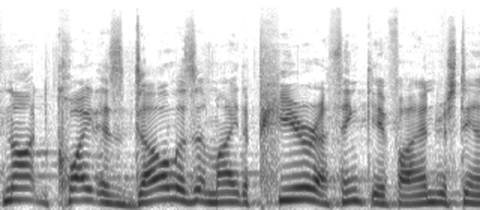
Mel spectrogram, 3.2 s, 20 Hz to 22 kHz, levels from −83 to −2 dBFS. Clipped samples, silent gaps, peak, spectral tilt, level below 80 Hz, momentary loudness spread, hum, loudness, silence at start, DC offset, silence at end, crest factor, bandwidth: under 0.1%; none; -8 dBFS; -5.5 dB/octave; -66 dBFS; 3 LU; none; -23 LUFS; 0 s; under 0.1%; 0 s; 14 dB; 16.5 kHz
